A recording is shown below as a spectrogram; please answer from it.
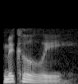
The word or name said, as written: Mycale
